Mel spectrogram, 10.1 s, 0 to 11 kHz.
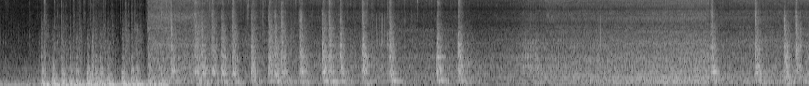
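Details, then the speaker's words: Chevy S-10 (1998 or 2003) in four-high, creeping through tight turn: sharp snaps and pops about three a second in bursts; no or intermittent 4WD complaint, mechanic suspects front axle, actuator or transfer case not ruled out. "Uh, like I say, with that snapping sound, it really sounded to me like the front axle."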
